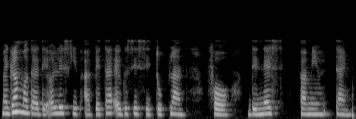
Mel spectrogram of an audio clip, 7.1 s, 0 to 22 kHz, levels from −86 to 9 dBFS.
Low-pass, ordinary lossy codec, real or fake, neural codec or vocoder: 5.4 kHz; none; real; none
